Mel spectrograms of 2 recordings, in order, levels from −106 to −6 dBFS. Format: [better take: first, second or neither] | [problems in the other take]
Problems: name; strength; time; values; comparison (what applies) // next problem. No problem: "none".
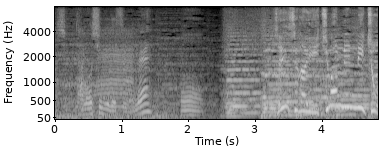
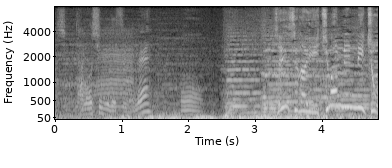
first | background sound (Wind); 3 dB below the speech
